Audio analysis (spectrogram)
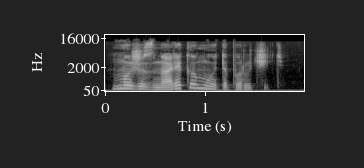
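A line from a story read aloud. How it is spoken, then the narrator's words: Amused snort. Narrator (Russian): хмыкнул Кортес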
